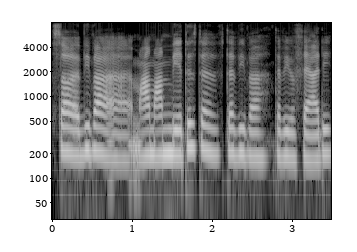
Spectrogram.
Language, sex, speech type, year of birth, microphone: Norwegian, female, spontaneous, 1985, Shure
